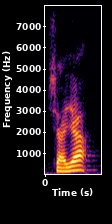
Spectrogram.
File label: thanks shanghainese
